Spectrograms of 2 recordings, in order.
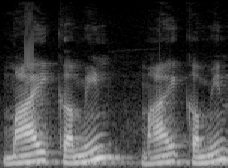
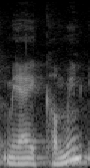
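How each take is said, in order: First: May and I merge into one syllable, my. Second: May and I are said as two separate syllables. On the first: It sounds like asking whether one's body may come in. The speaker calls it wrong. "ಮೈ come in ಅಂತಂದು ಅಂತಿರ್ತಾರೆ" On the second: It asks permission to enter. The speaker calls it right. "ಈ ರೀತಿಯಾಗಿ ಕೇಳಿ"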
